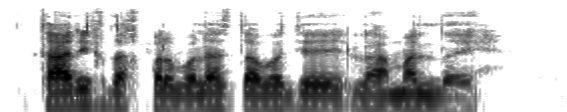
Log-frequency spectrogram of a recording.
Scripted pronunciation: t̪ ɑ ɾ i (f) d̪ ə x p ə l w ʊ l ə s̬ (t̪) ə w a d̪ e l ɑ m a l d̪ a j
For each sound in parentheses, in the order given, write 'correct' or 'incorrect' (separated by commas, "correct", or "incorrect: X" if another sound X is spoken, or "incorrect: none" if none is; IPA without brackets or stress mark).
incorrect: x, incorrect: d̪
